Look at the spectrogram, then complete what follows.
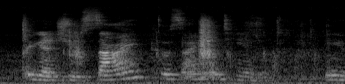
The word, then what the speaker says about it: sine: So everyone writes sine. It looks like it's spelled sin, but it's not sin, it's sine.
